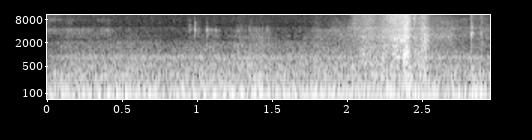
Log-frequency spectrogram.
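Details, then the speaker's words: 2014 Ford Explorer Police Interceptor AWD, 3.7 L V6, 63,758 miles, check engine and traction lights on; very rough, lumpy idle, engine shaking, accelerator unresponsive, no tapping or knocking; non-mechanic suspects fuel or ignition issue. "Look at the look at the RPMs. Very rough idle. And if I accelerate it, it does nothing."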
